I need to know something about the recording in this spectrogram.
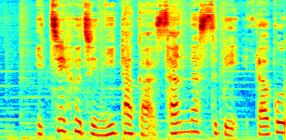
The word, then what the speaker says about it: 一富士二鷹三茄子: 이치후지 니타가 산나스비라고 읽는데요.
